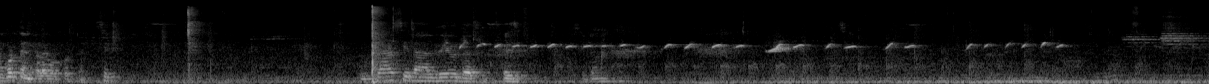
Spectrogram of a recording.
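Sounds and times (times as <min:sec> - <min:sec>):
small bird chirping: 0:04.5 - 0:10.8.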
